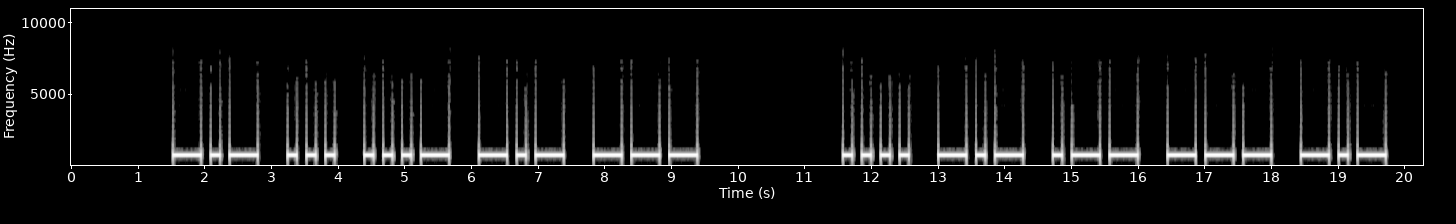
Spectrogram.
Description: Morse code, heard as a keyed tone, about 8 wpm, 800 Hz. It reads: KSVKO HKWOK
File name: LEZIONI / 6 PKX0 / 6 PK 8wpm 3003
